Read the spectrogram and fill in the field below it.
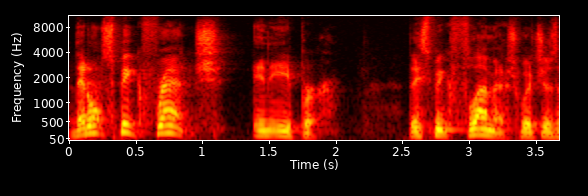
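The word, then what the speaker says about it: Ieper: That is a French spelling of a word that in French is, I think, pronounced Ypres or Ypres, like that. But they don't speak French in Ypres.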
